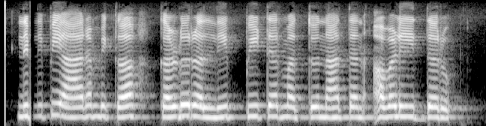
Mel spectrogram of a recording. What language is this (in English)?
Kannada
